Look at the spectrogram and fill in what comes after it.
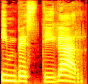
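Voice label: "investigar" Spanish, female, slow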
